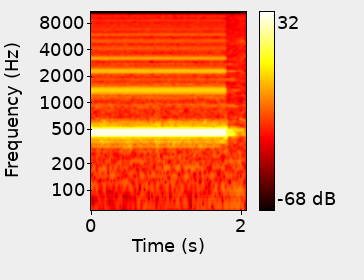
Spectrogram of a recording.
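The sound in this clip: A telephone dial tone sounds while a call is placed: one loud, steady continuous tone holds for about two seconds, then cuts off abruptly.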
